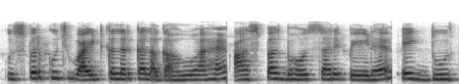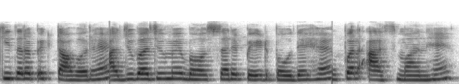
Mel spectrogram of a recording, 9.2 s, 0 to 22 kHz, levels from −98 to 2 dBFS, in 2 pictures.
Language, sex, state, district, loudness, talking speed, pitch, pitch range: Hindi, female, Maharashtra, Pune, -19 LUFS, 190 wpm, 235 Hz, 220-260 Hz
